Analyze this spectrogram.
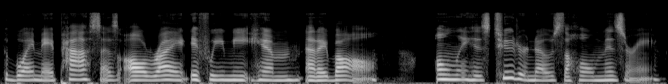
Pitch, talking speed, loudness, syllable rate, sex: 205 Hz, 190 wpm, -18 LUFS, 4.4 syllables/s, female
